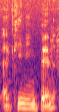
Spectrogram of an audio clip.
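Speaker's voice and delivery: English term with a French accent; accent français. Real, not acted. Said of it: "excusez-moi pour mon accent anglais". (accent français assumé sur l'anglais)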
